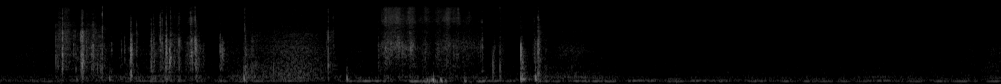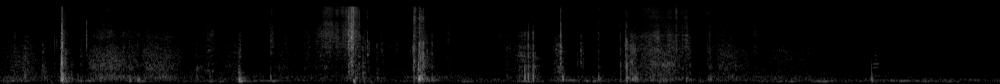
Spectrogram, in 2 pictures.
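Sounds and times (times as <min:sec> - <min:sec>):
paper pages rustling and flipping: 0:00.5 - 0:05.5, 0:10.1 - 0:14.4, 0:15.0 - 0:17.3.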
